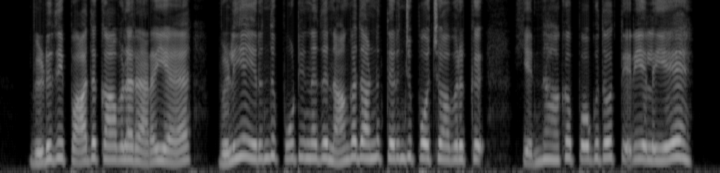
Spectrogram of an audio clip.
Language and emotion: Tamil, fearful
